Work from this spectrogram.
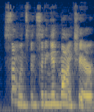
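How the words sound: It is said in a gasping, surprised voice.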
